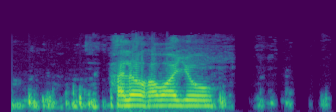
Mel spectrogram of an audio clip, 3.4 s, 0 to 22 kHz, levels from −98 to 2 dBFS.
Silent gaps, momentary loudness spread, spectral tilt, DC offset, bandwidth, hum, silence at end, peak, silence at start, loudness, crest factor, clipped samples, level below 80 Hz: 2.42-2.48 s, 3.00-3.08 s; 17 LU; -7 dB/octave; under 0.1%; 7 kHz; none; 0.1 s; -2 dBFS; 0.1 s; -16 LUFS; 16 dB; under 0.1%; -58 dBFS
